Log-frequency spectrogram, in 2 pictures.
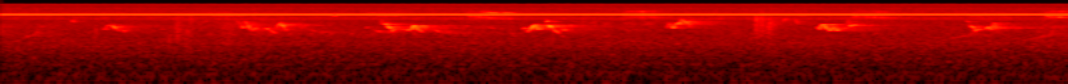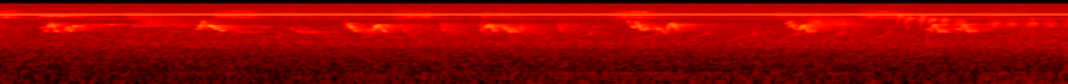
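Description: A bird chirping repeatedly, short high notes about once or twice a second, over a steady thin high-pitched tone.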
